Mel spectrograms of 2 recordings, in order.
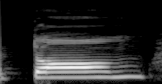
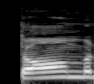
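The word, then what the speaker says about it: tomb: इसको पढ़ेंगे टॉम। टॉम्ब नहीं, इसको हालांकि रियल साउंड टुम्ब होता है। तो टुम्ब का मतलब मकबरा, लिखा तो टॉम्ब है लेकिन पढ़ेंगे टुम। तो टुम का मतलब मकबरा, इसको टॉम भी नहीं पढ़ेंगे, इसका रियल प्रोनाउंसिएशन टुम होता है।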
